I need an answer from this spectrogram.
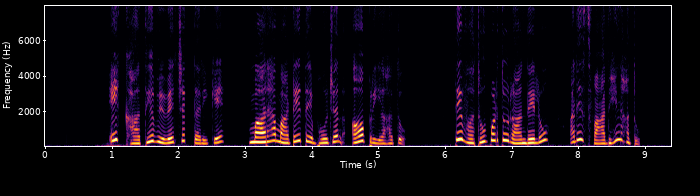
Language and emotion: Gujarati, disgusted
